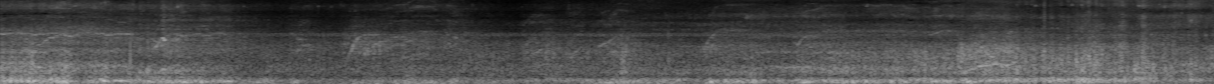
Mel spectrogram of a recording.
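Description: Plastic tyres crunch and spin on icy snow.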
